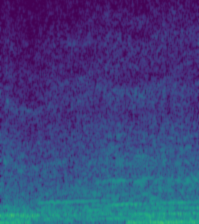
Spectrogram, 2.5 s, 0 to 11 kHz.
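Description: An F1 2020 racing car engine drones at high revs, a dense continuous whine with a shift in pitch midway, loud and steady with no voices.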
